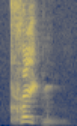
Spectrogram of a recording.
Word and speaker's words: Crichton: he pronounces his name he says Crichton rhymes with frightened and you know at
